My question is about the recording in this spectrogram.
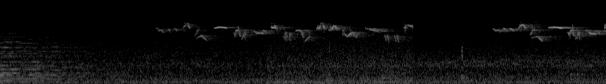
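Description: A small songbird singing in two runs of quick, high chirps and warbles, separated by a short pause. Orchestral music fades out in the first second.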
